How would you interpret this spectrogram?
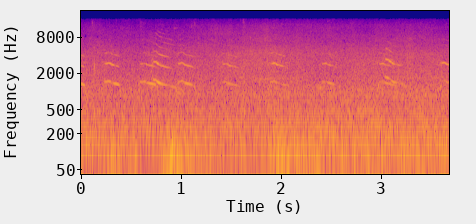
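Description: Steady wash of sea waves and gusting wind at the shoreline on a cold July day, a constant rumbling roar with faint, repeated bird chirps and no voices.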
